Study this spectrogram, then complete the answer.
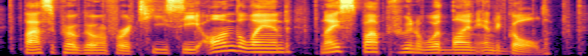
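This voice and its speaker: A man with a New Jersey accent at a fairly quick pace, over noticeable background noise. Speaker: esports caster. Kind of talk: live commentary. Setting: live stream. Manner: fast; animated.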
